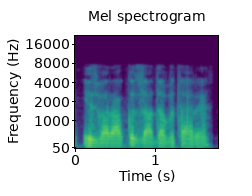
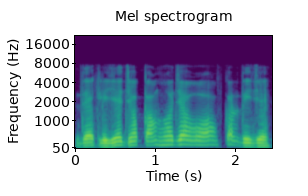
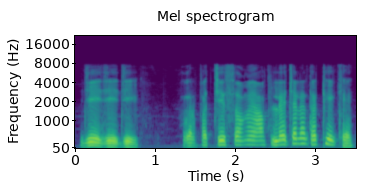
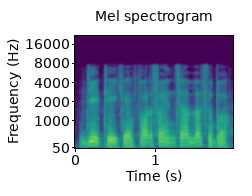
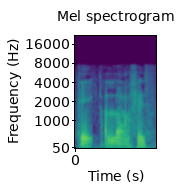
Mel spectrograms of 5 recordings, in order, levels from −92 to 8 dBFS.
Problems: none marked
